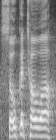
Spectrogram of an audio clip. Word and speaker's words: SOHCAHTOA: word okay every math teacher uses this it pronounced sohcahtoa we all say it every math tutor says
